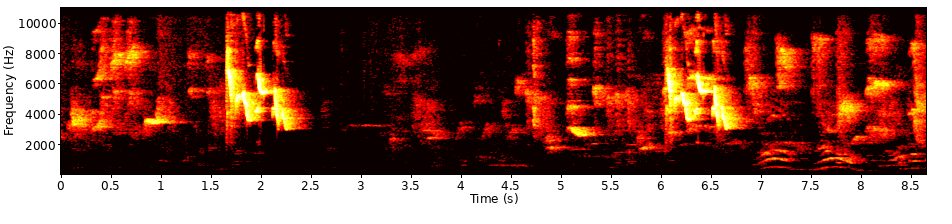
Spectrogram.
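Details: Lure song of a cucak kinoi (leafbird). Two loud, high, raspy twittering bursts about four seconds apart, with softer chatter and a series of lower, wavering warbled notes near the end.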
